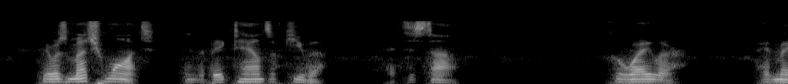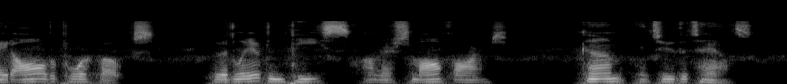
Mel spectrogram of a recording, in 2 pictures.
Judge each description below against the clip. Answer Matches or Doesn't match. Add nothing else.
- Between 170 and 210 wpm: Doesn't match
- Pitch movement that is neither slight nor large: Doesn't match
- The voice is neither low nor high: Doesn't match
